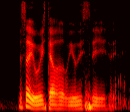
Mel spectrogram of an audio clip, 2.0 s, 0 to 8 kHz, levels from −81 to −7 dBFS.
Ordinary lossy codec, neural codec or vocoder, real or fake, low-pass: none; codec, 16 kHz, 2 kbps, FunCodec, trained on Chinese and English, 25 frames a second; fake; none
